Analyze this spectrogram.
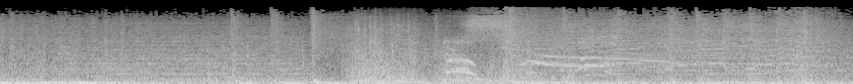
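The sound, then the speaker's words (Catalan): In a film scene, a Maserati and another car crash down from above onto a man who fell from a plane: a heavy crash with a deep rumbling impact, metallic clatter and a few swooshing screeches, loud and dense, with muffled voices mixed in. “Li cau un Maserati i un cotxe a sobre.”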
